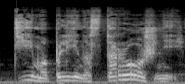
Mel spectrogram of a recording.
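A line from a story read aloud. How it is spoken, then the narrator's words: Hissing. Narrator (Russian): прошипел Анатолий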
